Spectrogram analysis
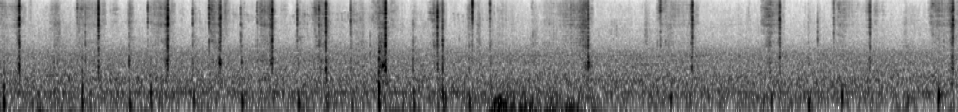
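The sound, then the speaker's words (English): Faint scissors snipping a nail, many small sharp clicks and crisp cuts in an irregular rhythm over a quiet background. “I just cut my nail.”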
